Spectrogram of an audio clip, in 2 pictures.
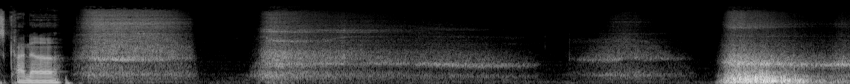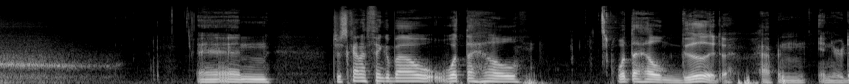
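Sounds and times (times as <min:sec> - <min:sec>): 
speech: 0:00.0 - 0:00.9, 0:10.5 - 0:14.0, 0:14.6 - 0:16.9
deep slow breathing: 0:00.7 - 0:09.8.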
